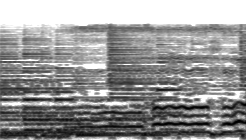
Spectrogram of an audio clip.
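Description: Live acoustic guitar accompanying a woman's singing voice; about halfway through she holds a wordless note with vibrato.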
